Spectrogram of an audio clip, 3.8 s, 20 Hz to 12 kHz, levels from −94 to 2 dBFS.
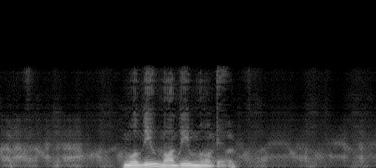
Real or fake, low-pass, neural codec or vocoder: fake; 7.2 kHz; codec, 16 kHz, 0.5 kbps, FreqCodec, larger model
